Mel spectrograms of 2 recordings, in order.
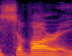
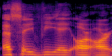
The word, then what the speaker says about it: Savarre: already it's spelt like like it could be Suvari so how do you spell it sa VAR re it's pronounced Savar awesome alright welcome thank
